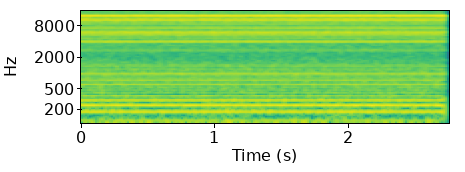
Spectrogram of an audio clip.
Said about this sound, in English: You cross the threshold. The buzz of the arc sodium streetlights are replaced by the cold buzz of fluorescent overhead lights.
